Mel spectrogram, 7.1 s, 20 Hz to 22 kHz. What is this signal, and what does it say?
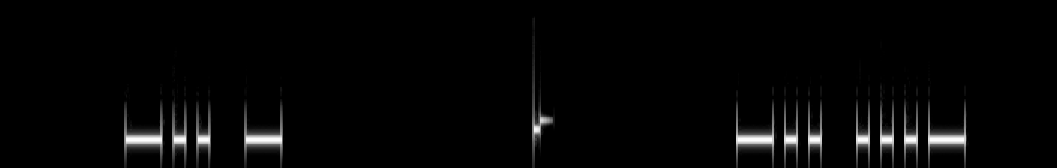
Morse code, heard as a keyed tone, about 15 wpm, 700 Hz. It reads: DT DV
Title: All Cut Numbers - 2-Digit 15wpm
